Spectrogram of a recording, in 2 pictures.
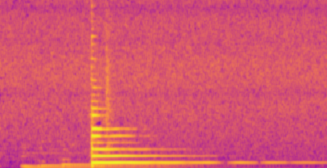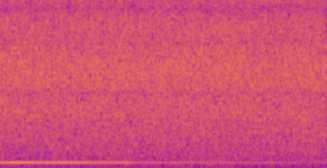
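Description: Classical guitar playing the closing notes of a slow piece: a few soft low notes, then about a second in a bright plucked note that rings out and fades away over several seconds.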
